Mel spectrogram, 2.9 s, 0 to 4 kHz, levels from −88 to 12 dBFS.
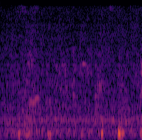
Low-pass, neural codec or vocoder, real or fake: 3.6 kHz; vocoder, 44.1 kHz, 128 mel bands, Pupu-Vocoder; fake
